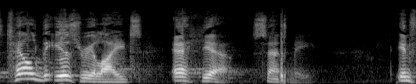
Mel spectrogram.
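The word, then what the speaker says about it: Ehye (אהיה): So here's how you say I am. Ehye. Everybody say ehye. Two syllables, ehye.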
